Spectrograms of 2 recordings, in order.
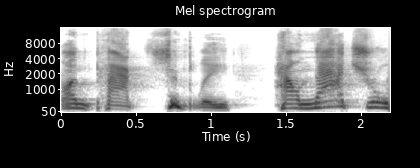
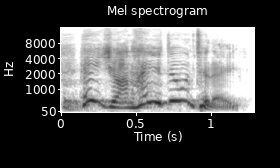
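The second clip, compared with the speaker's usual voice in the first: sincere, genuinely caring tone in a very high pitch; 13 semitones higher than usual. Speaker demonstrates a greeting that shows real interest, a genuinely caring greeting. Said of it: "he actually cares".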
